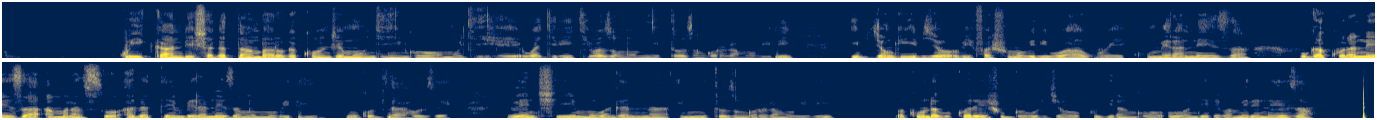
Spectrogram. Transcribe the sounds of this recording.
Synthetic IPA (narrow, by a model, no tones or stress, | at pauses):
kwiːkʰaːndiʃaɡataːmbaːɾoɡakʰo̞ːnd͡ʒe̞muːɲɟiːŋɡo̞muɟihe̞waɟiɾiiciβazo̞mumɲiːto̞zo̞ŋɡo̞ɾoɾamuβiɾiː | bjo̞ŋɡibjo̞βifaʃumuβiɾiwaːwe̞kume̞ɾane̞ːzauɡakʰoɾane̞ːzaʔamaɾaso̞ʔaɡate̞ːmbe̞ɾane̞ːzamumuβiɾiŋ̥uːko̞βjaːɦo̞ze̞ | βe̞ːnʃimuβaɡanaimɲiːto̞zoŋɡo̞ɾo̞ɾamuβiɾi | βa̰kuːndaɡuko̞ɾe̞ʃub̚ɡo̞βuɾɟo̞kuɟiɾaŋɡo̞βo̞ːɲɟe̞ɾe̞βame̞ɾe̞ne̞ːza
